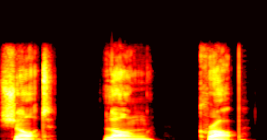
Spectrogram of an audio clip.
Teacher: O is a short sound made with the tongue pulled back, the jaw open mid, and the lips rounded. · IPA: /ɒ/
